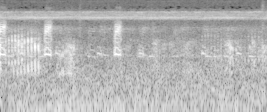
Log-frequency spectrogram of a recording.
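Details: Backwater frog chorus opening with a quick rattling trill and sharp croaks, then sparse scattered calls fading against a steady high whine.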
